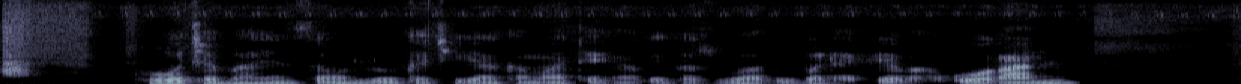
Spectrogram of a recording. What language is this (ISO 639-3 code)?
hau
